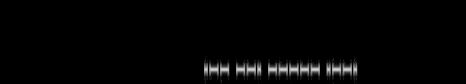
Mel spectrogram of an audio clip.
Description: Morse code, heard as a keyed tone, about 46 wpm, 700 Hz. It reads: WG0P
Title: USA Call Signs - 4 Characters - Repeated 3x - 45wpm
